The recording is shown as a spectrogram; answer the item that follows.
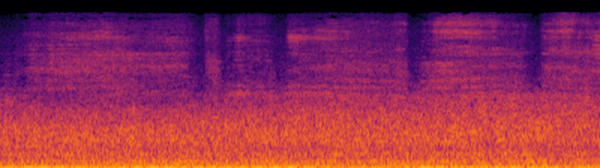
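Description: Marker rubbing and scratching on paper as a shadow's outline is traced, over a steady low hum.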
